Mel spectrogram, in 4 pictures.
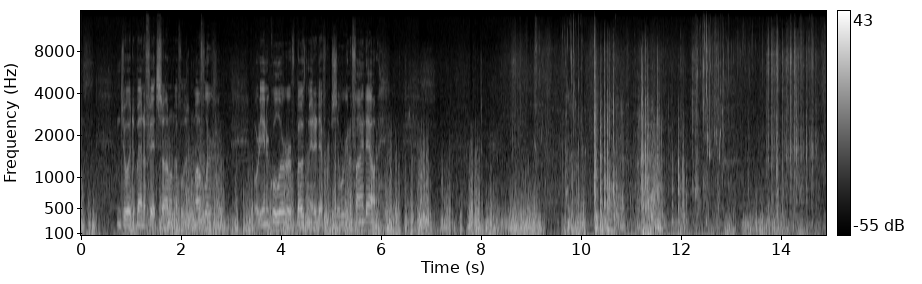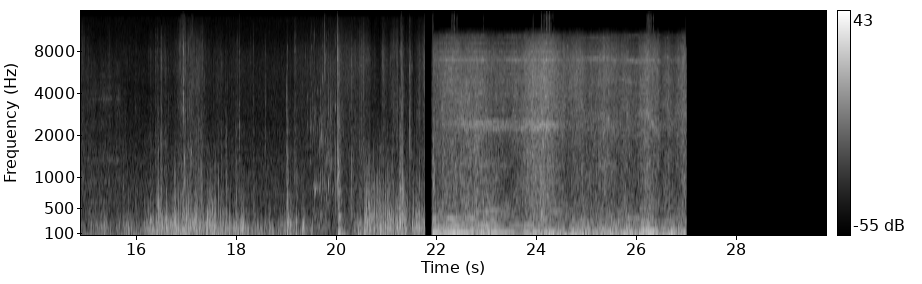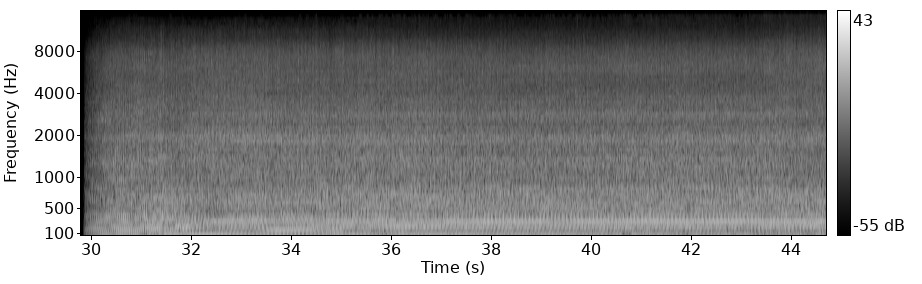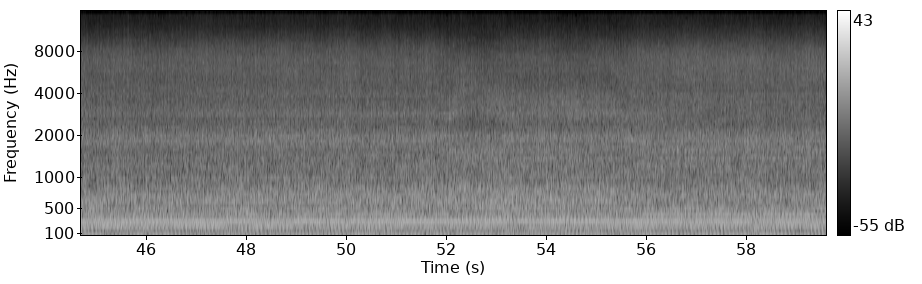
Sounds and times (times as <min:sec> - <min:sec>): Outside, rural or natural: 0:00.0 - 0:27.0, 0:29.8 - 0:59.6
Boat, Water vehicle: 0:07.4 - 0:21.6, 0:30.0 - 0:59.6.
